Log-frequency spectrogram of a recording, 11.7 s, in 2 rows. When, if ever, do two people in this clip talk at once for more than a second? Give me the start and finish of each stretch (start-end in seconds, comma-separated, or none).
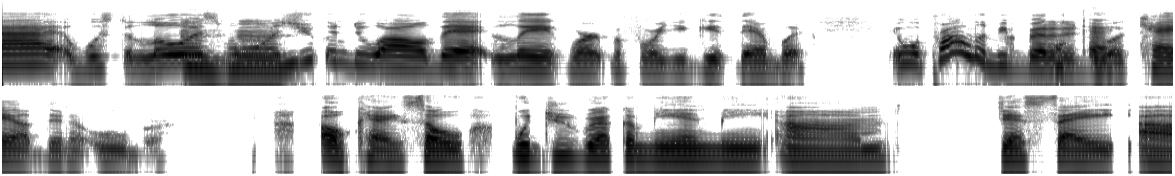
none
